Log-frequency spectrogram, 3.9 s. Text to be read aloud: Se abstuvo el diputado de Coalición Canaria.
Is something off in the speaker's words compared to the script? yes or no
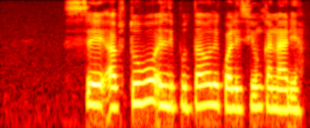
no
